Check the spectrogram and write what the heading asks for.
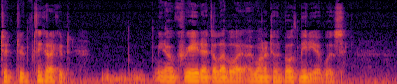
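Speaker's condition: Parkinson's disease

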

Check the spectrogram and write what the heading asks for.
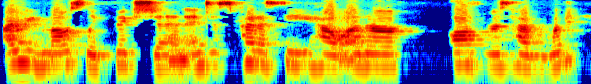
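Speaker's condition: No condition

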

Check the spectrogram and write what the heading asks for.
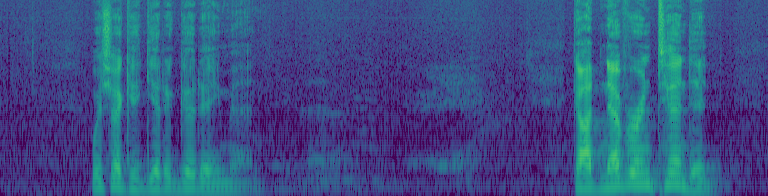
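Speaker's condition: No condition

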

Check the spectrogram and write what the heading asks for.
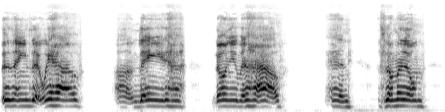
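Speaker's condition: Cerebral palsy; wheelchair user

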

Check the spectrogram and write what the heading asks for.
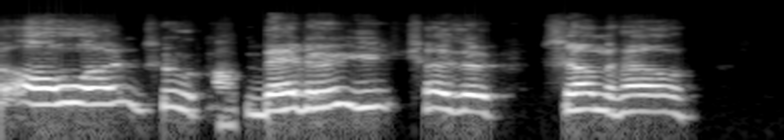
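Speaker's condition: Cerebral palsy; childhood physical therapy, therapist started lifting with ankle weights on dowel bar, therapy became weight training

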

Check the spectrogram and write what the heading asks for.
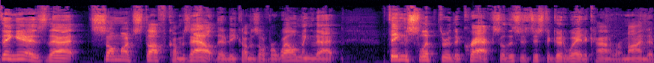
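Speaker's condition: No condition

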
